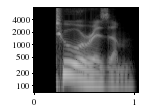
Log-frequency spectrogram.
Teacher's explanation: Make sure the first syllable is clear and strong.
